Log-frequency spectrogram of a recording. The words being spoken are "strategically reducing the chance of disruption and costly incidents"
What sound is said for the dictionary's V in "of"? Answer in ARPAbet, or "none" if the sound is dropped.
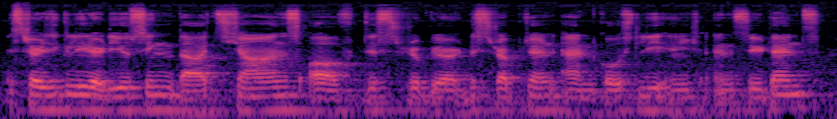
B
